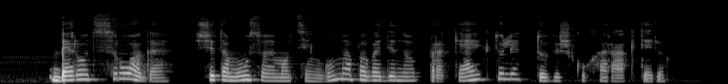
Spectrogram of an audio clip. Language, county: Lithuanian, Telšiai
